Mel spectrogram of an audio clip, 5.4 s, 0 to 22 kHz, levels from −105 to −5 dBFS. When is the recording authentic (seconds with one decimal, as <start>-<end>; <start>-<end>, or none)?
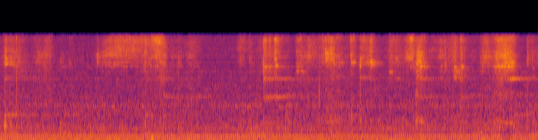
0.5-1.4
